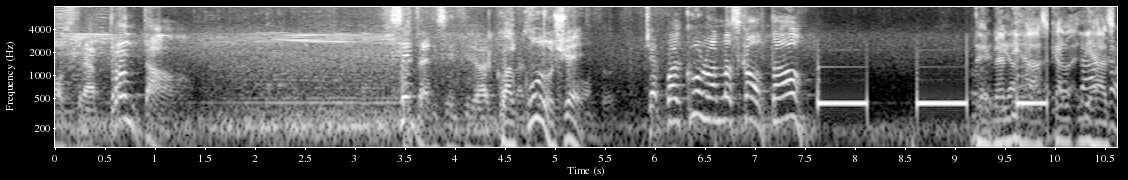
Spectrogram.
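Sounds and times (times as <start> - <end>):
speech: 0.1 - 2.4, 3.4 - 7.7, 9.3 - 10.6
people talking over a telephone line: 3.5 - 10.6
telephone line signal beeps during a call: 7.6 - 10.0.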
